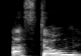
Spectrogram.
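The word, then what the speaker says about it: Bastonne: So you're saying maybe toone like like coron bastone. Is that that how you're saying? I'm cool with that if it is. But um as we say against war pronounce it baston because they're not um French.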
